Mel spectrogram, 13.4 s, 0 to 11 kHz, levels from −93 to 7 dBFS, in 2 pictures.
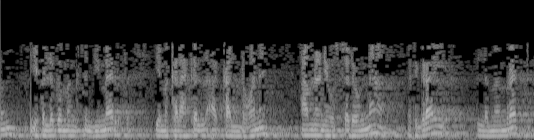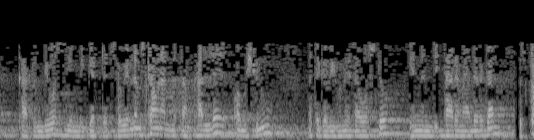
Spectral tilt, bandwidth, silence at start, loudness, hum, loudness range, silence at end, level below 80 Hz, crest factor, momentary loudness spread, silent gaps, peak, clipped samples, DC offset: -11.5 dB/octave; 4.1 kHz; 0 s; -28 LUFS; none; 1 LU; 0 s; -52 dBFS; 18 dB; 7 LU; none; -10 dBFS; under 0.1%; under 0.1%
